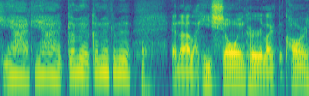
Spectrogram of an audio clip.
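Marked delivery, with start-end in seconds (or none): 0.0-1.6 put-on, high-pitched screaming call. Retelling dad walking through the door and calling out: imitating dad screaming. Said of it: "just screaming".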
